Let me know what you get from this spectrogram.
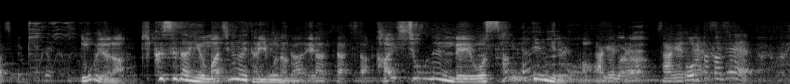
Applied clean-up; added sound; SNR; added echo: neural separator model SepFormer DNS4.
